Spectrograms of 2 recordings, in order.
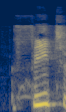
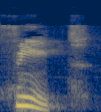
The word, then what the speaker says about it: feet: you're supposed to produce, it's not li. It's not fit da Anitta, ela tá fit. Fit, fit. It's feet, feet, feet. Feet, feet. So that long sound being produced by doubling the E, timing, more time making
